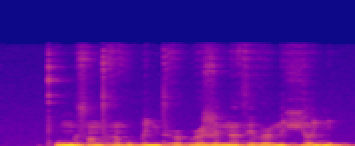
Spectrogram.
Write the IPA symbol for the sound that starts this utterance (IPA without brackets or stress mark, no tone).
kʷʰ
